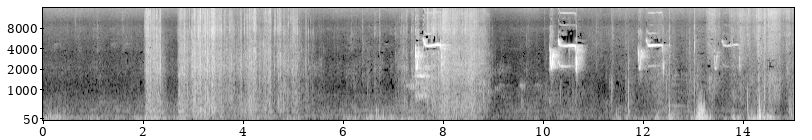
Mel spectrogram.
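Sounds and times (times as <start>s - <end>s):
songbird whistling calls: 7.3s - 8.2s, 10.1s - 10.9s, 11.9s - 12.5s, 13.4s - 14.1s.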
